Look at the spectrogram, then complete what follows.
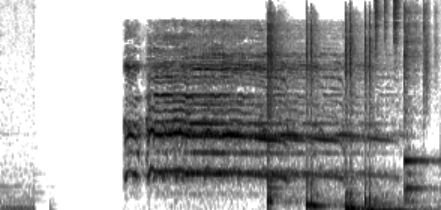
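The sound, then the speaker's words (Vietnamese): A rooster lets out one long, loud crow, its strained, ringing call held for several seconds before breaking off, with a few sharp clucks near the end. “Từ lâu, chú gà trống đã được khen ngợi với năm đức tính Văn, Vũ, Dũng, Nhân, Tín.”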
